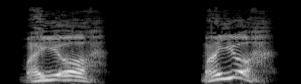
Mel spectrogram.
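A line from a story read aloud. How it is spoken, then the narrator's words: Exclamation. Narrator (Russian): воскликнул Митя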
